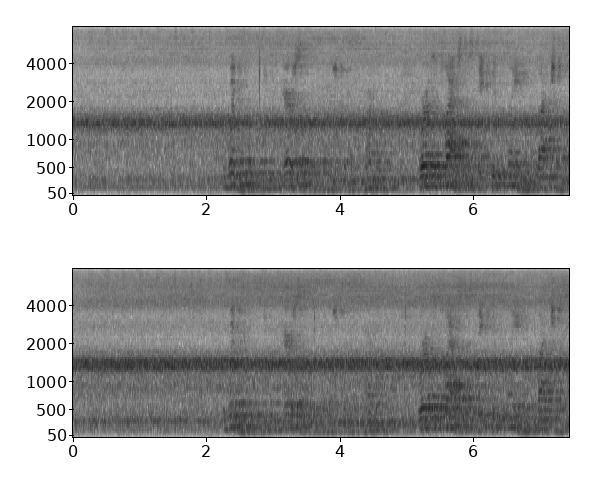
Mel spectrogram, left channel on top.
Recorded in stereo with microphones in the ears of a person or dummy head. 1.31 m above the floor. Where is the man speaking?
5° right (ahead or behind), 5.5 m.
